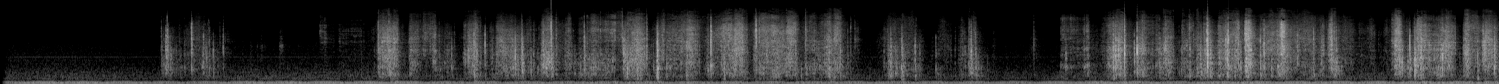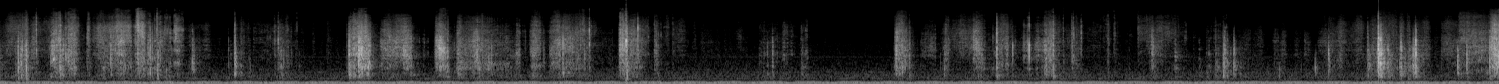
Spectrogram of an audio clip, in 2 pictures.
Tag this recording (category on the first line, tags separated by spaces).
Sound effects > Objects / House appliances
cut paper scissor stationary tear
